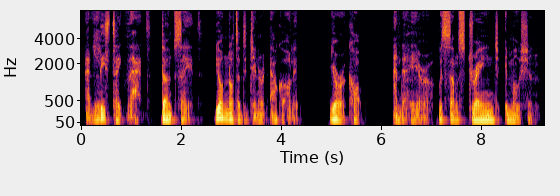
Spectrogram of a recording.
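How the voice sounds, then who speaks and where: A man voicing a grim, goading inner voice of pain and endurance in a video game, narrating with slow, weighty, intense delivery and a husky, gravelly tone. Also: a bass voice, no echo, clean studio sound, full character voice. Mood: goading, stern.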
